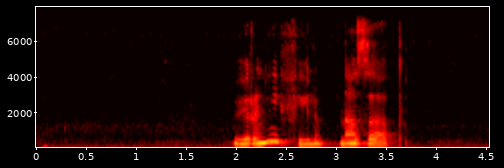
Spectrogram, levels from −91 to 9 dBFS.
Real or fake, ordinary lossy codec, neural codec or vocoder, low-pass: real; none; none; 7.2 kHz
